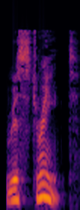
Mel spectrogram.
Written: restraint

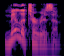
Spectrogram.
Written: militarism

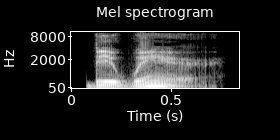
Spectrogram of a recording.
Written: beware

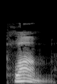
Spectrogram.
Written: plum

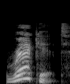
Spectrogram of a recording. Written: racquet

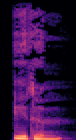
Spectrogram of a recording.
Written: eton

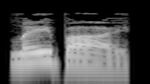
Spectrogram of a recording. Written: lay-by

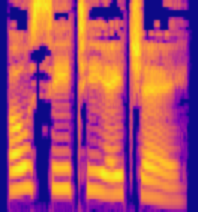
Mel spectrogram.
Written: octha

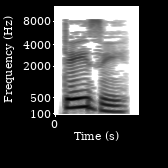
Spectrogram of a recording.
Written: daizy

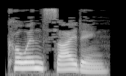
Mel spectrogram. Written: coinciding

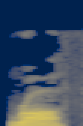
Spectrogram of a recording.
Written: Roth

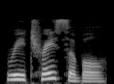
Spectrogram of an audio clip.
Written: retraceable

